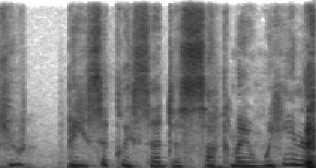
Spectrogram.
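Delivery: scandalized whisper, very soft; imitated whisper. Embarrassed employee explaining a rude phrase to his boss, whispering. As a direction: whisper it as if it's too rude to say. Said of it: "he whispered the wiener part".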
